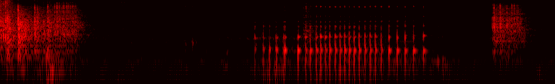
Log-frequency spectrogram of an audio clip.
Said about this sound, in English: Did you catch that dice? Did you cheat? No, I didn't cheat. I just put it on the table.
